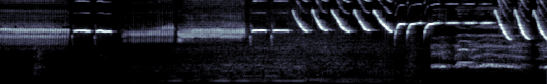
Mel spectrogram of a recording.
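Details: Canary song used for training canaries: high sustained whistled tones and short pure notes, then a rapid sequence of sweeping downward-slurred whistles and trills, with a lower buzzy note near the end.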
